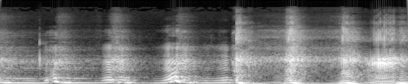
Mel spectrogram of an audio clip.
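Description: Beatboxing into a handheld microphone: a steady low vocal bass drone starts right away, with sliding pitch sweeps over it. From about halfway in, kick-drum sounds come roughly twice a second.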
